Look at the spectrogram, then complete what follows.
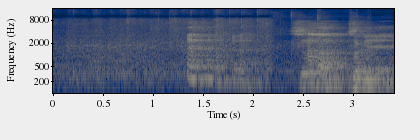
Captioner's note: chuckles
